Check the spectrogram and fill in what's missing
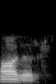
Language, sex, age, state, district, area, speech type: Nepali, male, 60+, West Bengal, Kalimpong, rural, conversation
